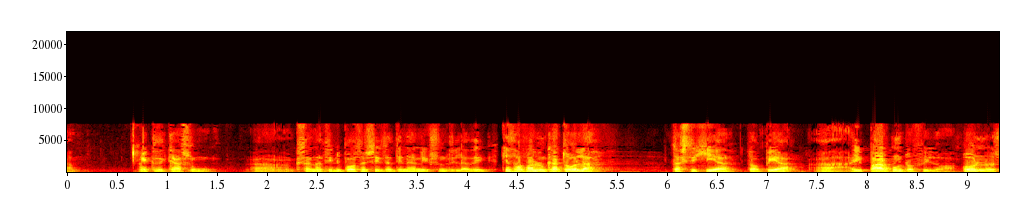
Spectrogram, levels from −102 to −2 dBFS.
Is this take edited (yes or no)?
yes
